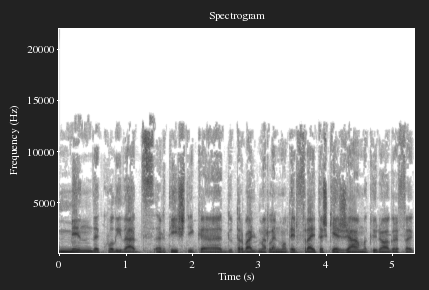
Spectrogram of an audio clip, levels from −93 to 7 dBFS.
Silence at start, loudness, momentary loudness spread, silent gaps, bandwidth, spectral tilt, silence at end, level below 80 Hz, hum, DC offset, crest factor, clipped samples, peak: 0 s; -15 LUFS; 5 LU; none; 13.5 kHz; -5 dB/octave; 0 s; -40 dBFS; none; under 0.1%; 14 dB; under 0.1%; 0 dBFS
